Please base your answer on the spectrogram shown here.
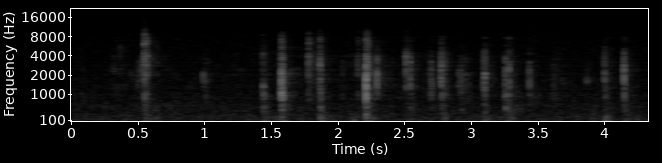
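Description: A name being typed on a computer keyboard: about a dozen quiet, irregular keystroke clicks in quick succession, close and alone.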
